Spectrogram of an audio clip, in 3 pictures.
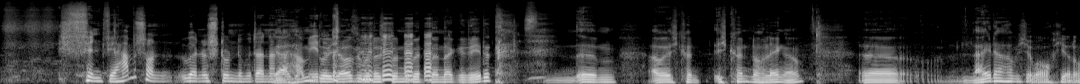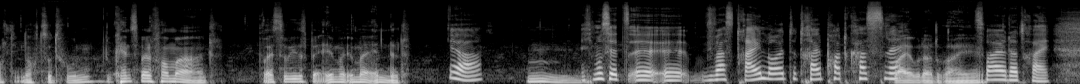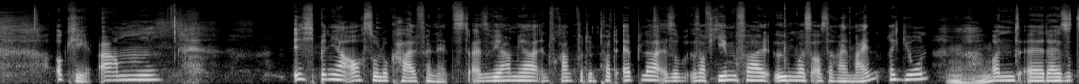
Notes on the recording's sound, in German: Live vom 32ten Chaos Communications Congress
